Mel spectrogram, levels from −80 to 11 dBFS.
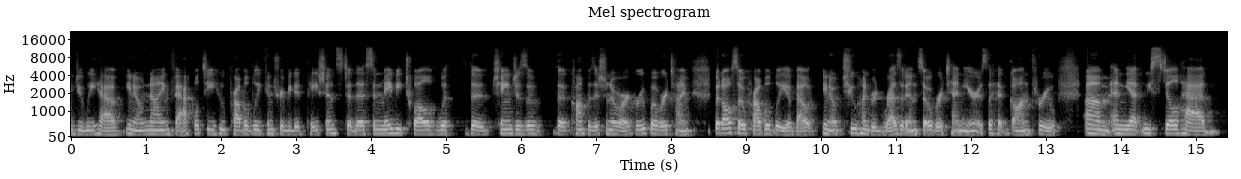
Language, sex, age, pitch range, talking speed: English, female, 30-49, 145-175 Hz, 185 wpm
